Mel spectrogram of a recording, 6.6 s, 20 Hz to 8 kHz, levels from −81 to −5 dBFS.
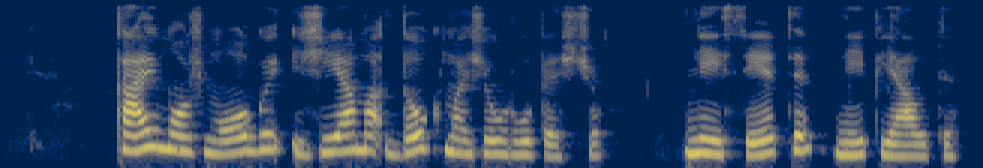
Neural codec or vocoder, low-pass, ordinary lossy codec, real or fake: none; 7.2 kHz; Opus, 64 kbps; real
